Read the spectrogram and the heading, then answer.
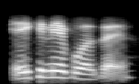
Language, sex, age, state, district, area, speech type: Assamese, female, 18-30, Assam, Nagaon, rural, conversation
